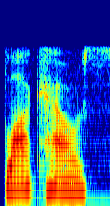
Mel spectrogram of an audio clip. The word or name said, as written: blockhouse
